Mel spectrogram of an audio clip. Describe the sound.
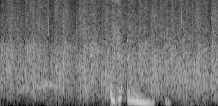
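Applause from an audience, steady clapping from many hands throughout, with a voice speaking briefly over it near the middle.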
